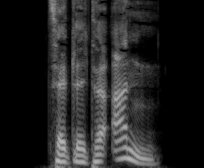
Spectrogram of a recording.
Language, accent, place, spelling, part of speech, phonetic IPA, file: German, Germany, Berlin, zettelte an, verb, [ˌt͡sɛtl̩tə ˈan], De-zettelte an.ogg
- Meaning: inflection of anzetteln: 1. first/third-person singular preterite 2. first/third-person singular subjunctive II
